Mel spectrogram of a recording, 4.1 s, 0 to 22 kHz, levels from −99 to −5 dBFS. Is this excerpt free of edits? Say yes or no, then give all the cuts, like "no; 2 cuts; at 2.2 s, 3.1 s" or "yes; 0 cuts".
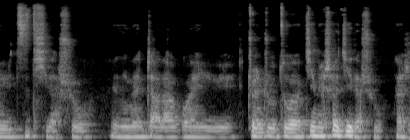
no; 1 cut; at 2.4 s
